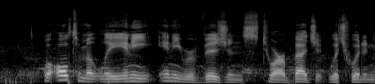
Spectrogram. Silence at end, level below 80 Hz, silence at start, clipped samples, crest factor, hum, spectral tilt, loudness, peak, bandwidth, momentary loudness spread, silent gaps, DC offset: 0 s; -68 dBFS; 0 s; under 0.1%; 18 dB; none; -3.5 dB/octave; -29 LUFS; -12 dBFS; 15.5 kHz; 9 LU; none; under 0.1%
